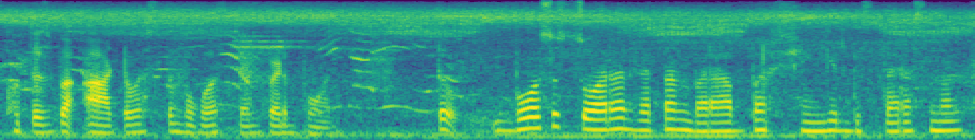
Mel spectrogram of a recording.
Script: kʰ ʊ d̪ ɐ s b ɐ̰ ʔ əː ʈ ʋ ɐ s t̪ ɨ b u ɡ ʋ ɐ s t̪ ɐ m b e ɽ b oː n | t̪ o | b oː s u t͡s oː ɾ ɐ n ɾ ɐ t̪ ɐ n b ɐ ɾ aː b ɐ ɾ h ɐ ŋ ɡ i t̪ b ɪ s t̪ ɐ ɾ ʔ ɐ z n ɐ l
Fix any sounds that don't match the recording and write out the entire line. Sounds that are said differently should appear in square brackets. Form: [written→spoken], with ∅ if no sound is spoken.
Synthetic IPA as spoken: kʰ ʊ [d̪→t̪] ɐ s b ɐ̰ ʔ [əː→aː] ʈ ʋ ɐ s t̪ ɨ b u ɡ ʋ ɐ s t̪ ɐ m [b→p] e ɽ b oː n | t̪ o | b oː s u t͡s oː ɾ ɐ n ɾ ɐ t̪ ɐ n b ɐ ɾ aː b ɐ ɾ [h→ʃ] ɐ ŋ ɡ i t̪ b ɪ s t̪ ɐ ɾ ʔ ɐ [z→s] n ɐ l

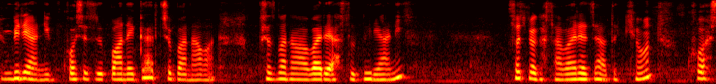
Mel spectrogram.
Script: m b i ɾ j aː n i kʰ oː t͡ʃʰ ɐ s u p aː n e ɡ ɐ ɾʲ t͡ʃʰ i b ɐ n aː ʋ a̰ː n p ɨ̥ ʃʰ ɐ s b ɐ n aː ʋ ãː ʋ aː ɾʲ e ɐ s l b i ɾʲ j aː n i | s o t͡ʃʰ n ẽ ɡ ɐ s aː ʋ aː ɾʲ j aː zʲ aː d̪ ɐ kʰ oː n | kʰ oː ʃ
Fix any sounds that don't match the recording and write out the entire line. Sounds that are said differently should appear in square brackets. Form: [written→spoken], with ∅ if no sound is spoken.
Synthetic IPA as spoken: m b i ɾ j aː n i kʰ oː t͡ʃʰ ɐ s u p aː n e ɡ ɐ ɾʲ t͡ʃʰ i b ɐ n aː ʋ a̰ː n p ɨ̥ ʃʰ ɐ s b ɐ n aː ʋ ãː ʋ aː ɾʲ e ɐ s l b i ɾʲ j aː n i | s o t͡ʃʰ [n→m] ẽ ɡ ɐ s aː ʋ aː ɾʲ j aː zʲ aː d̪ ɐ kʰ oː n | kʰ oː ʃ

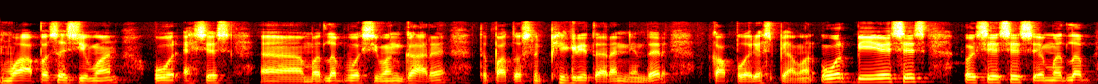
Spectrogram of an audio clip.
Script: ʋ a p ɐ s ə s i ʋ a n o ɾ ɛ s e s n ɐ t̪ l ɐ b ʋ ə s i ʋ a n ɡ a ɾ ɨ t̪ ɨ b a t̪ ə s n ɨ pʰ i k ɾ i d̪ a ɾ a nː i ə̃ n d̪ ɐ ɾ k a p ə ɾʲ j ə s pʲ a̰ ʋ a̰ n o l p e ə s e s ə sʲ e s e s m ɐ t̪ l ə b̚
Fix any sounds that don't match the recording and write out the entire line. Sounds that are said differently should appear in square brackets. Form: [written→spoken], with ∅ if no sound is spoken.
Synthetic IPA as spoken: ʋ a p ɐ s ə s i ʋ a n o ɾ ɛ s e s [n→m] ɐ t̪ l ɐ b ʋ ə s i ʋ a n ɡ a ɾ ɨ t̪ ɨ [b→p] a t̪ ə s n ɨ pʰ i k ɾ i [d̪→t̪] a ɾ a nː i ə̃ n d̪ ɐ ɾ k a p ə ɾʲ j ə s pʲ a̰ ʋ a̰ n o [l→ɾ] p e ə s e s ə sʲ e s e s m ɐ t̪ l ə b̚

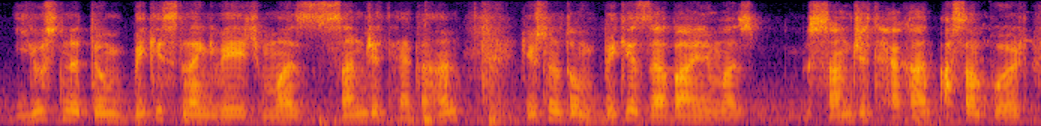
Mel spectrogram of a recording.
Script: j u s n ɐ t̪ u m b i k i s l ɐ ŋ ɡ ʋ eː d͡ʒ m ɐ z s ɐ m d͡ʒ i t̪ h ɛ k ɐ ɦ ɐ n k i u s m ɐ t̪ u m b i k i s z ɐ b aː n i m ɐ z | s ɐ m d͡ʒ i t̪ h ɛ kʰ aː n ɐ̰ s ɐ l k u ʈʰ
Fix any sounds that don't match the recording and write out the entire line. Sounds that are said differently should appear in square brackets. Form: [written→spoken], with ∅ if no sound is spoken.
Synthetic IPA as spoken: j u s n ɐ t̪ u m b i k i s l ɐ ŋ ɡ ʋ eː d͡ʒ m ɐ z s ɐ m d͡ʒ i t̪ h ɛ k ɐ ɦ ɐ n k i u s [m→n] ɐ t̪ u m b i k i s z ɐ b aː n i m ɐ z | s ɐ m d͡ʒ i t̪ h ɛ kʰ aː n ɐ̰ s ɐ l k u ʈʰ

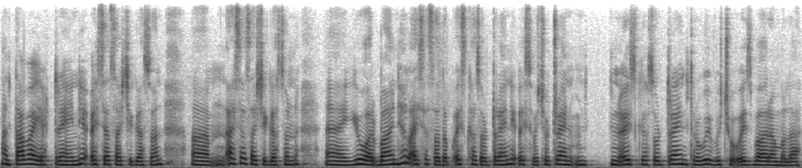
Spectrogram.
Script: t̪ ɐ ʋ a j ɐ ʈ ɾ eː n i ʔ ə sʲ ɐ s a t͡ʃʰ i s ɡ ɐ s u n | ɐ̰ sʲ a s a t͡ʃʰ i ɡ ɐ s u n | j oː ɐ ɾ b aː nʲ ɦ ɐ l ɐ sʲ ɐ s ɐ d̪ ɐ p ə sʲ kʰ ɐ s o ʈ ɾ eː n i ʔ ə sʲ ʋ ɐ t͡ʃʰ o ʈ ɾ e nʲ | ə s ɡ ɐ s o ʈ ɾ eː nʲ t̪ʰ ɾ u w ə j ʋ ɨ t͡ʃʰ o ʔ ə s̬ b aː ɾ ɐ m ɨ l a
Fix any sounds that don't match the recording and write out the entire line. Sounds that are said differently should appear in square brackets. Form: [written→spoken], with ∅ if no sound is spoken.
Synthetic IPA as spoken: t̪ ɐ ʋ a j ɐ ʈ ɾ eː n i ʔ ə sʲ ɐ s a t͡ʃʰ i [s→∅] ɡ ɐ s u n | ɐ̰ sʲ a s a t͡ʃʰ i ɡ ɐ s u n | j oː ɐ ɾ b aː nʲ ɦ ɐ l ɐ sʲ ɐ s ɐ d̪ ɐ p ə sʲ kʰ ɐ s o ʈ ɾ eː n i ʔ ə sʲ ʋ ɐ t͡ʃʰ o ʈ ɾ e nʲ | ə s ɡ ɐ s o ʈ ɾ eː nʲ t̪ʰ ɾ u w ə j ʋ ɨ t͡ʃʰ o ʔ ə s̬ b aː ɾ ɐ m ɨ l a

